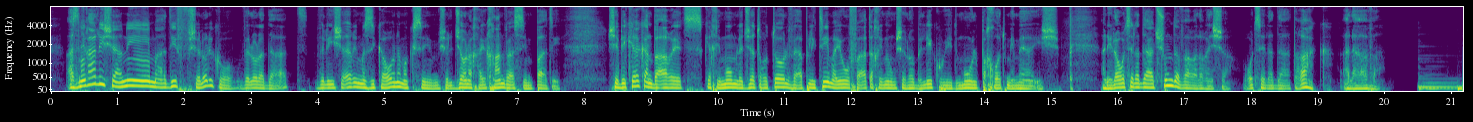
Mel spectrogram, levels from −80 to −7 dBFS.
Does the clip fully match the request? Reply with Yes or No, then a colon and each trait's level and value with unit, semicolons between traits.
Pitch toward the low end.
Yes: low, 120 Hz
